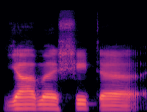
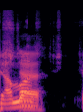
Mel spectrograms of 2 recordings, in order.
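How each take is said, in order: First: Every syllable is said fully and distinctly. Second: The middle syllables are reduced and mumbled. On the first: The speaker calls it wrong. "here are all the syllables, so I know what to say" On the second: The speaker calls it right. "you hear them say it, ... You could just mumble your way through"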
